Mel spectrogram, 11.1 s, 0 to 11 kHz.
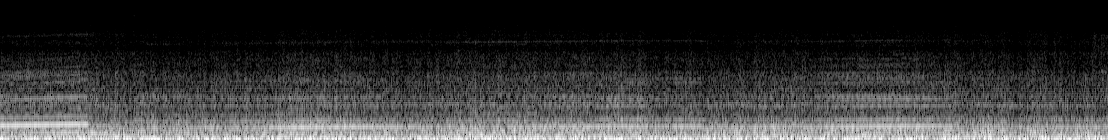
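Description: Ride on a Honda Hornet 919 motorcycle, with a loud, continuous engine drone and heavy wind rumble that hold steady throughout, and a brief rise in engine pitch near the start.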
